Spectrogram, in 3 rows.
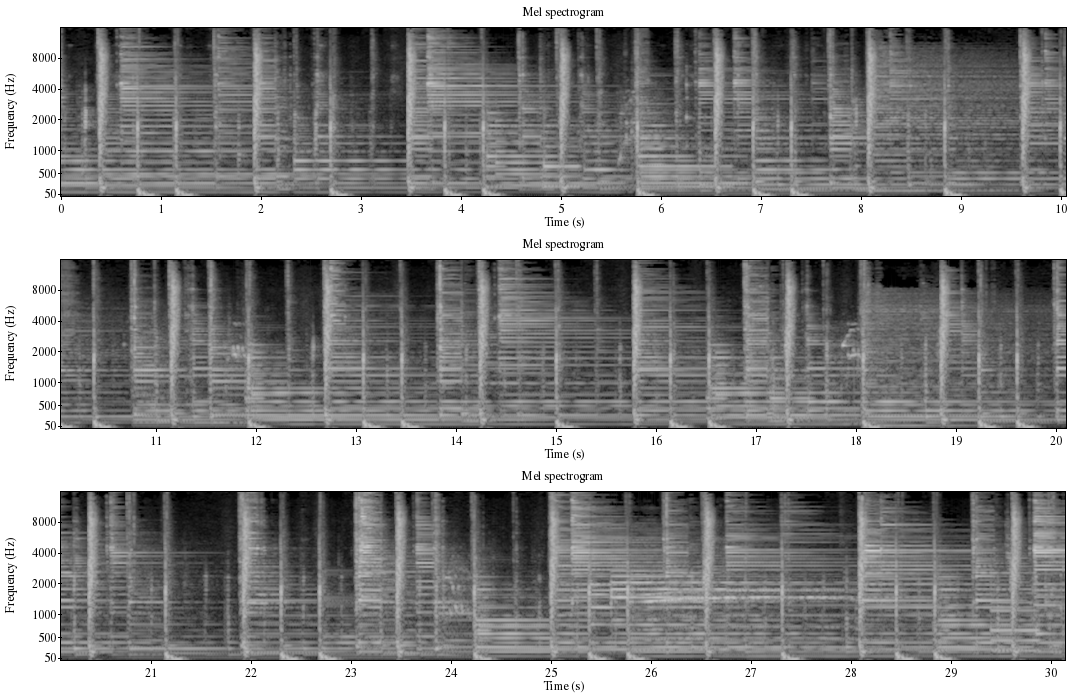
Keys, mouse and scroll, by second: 1.5-3.4 drag, 3.8-7.3 drag, 7.3-9.2 scroll up 7, 9.2 click, 9.7-11.6 drag, 11.8-13.7 drag, 13.8-15.5 drag, 15.5-16.0 scroll up 3, 16.0-17.2 scroll down 1, 17.2 right click, 22.4 right click, 23.8 shift+g, 27.4-29.3 drag.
